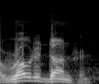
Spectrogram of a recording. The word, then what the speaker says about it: rhododendron: I go, what in the world is a rhododendron? Actually, it's a rhododendron, is the right way to pronounce it.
